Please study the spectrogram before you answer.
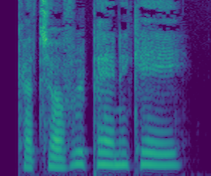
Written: kartoffelpandekage

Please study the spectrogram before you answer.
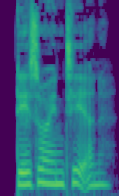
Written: desorienterende

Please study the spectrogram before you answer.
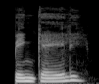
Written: bengali

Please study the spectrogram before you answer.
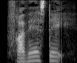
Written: fraværsdag

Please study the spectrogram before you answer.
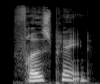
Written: fredsplan

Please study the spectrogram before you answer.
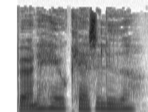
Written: børnehaveklasseleder

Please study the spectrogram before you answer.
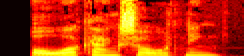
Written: overgangsordning

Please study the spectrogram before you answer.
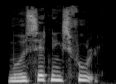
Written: modsætningsfuld

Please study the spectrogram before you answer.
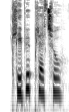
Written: klippeplateau

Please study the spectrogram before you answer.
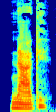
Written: nakke

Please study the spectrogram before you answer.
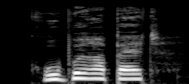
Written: grupperabat

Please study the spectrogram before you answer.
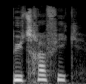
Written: bytrafik

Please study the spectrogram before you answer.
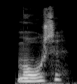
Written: morse

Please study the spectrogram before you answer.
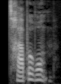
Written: trapperum

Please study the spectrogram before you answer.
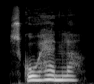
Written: skohandler

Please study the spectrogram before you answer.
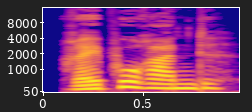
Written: reporente

